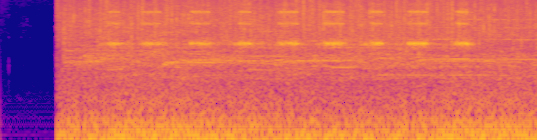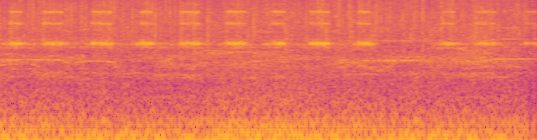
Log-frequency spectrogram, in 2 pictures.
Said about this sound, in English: Who'd have guessed crickets go to hell?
